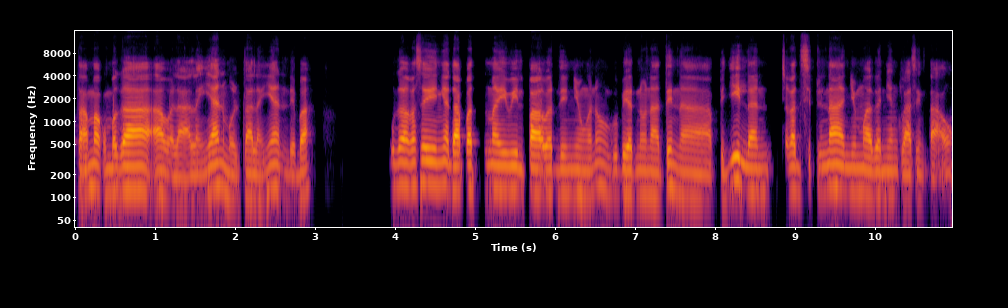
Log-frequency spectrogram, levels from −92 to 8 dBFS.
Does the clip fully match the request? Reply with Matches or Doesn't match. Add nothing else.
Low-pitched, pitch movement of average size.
Matches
